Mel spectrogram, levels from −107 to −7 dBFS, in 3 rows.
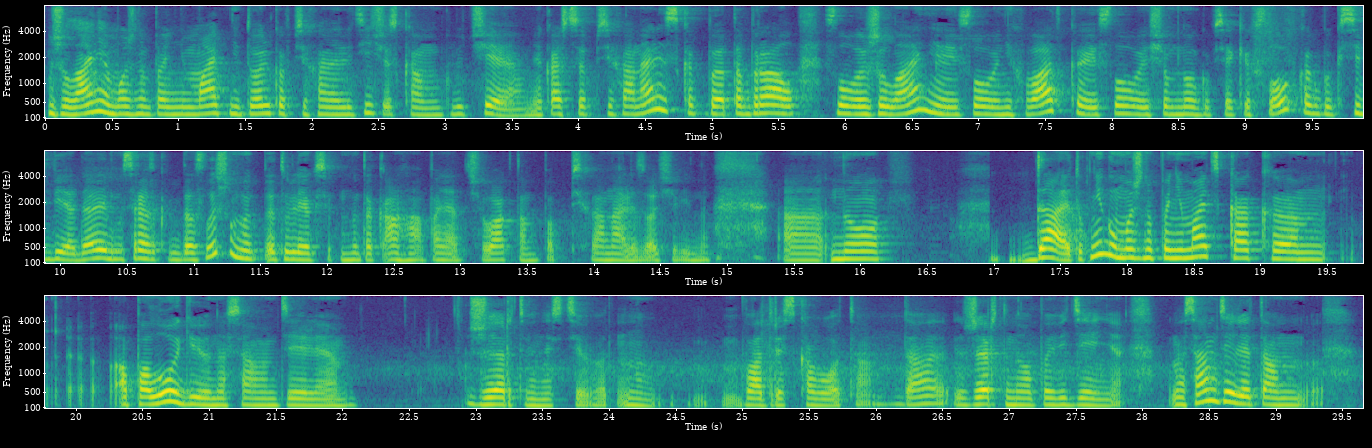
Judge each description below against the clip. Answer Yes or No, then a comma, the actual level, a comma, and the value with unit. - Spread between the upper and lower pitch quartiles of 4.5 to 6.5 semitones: No, average, 2.8 semitones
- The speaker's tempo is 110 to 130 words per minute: No, average, 140 wpm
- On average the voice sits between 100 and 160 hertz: No, high, 190 Hz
